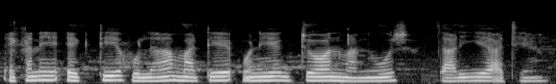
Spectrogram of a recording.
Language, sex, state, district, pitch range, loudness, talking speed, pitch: Bengali, female, Assam, Hailakandi, 165-185 Hz, -14 LUFS, 95 wpm, 175 Hz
